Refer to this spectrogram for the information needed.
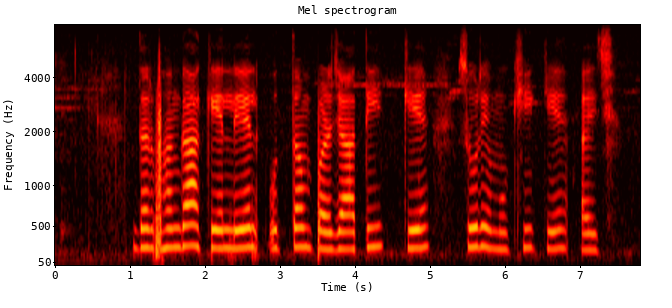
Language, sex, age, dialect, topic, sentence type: Maithili, female, 25-30, Southern/Standard, agriculture, question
